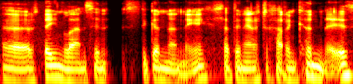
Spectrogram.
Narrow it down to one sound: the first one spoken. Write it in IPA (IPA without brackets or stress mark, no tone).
ə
